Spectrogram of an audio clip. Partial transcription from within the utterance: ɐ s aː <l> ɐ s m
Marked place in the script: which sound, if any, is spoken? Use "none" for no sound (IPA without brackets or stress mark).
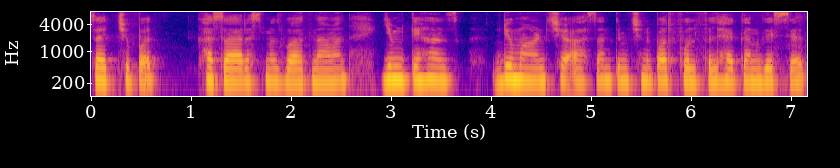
ɾ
